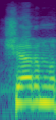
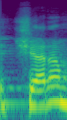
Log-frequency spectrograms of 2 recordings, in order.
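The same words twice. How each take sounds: First: चर्म run together as "charm"; the mistaken clustered चर्म; wrong pronunciation. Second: चरम as two syllables, "cha-ram"; चरम opened out, "cha-ram"; correct pronunciation. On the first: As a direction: say चर्म with no vowel between r and m. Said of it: "चर्म तो होता नहीं है". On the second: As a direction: say चरम with a vowel between r and m. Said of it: "इसीलिए चरम होता है". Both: Shown as a demonstration.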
